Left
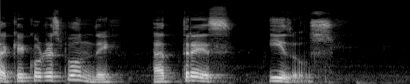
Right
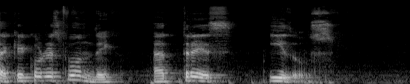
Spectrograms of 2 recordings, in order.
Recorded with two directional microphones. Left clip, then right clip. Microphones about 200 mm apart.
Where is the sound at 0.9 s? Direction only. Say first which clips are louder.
Left 3 dB; 20° left (ahead or behind).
